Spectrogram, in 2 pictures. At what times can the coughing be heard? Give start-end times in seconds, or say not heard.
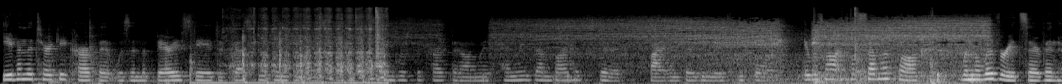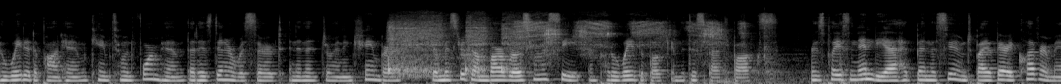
not heard.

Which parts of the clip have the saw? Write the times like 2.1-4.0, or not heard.
1.9-3.9.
